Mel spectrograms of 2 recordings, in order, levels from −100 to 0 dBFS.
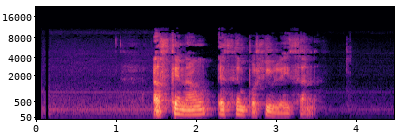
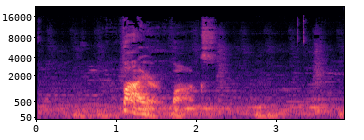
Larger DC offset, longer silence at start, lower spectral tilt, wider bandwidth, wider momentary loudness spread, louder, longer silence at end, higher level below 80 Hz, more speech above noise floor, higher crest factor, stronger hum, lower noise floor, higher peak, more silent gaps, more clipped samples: neither; first, 1.45 s vs 0.05 s; second, -4.5 dB/octave vs -6.5 dB/octave; second, 11 kHz vs 16 kHz; second, 14 LU vs 26 LU; second, -24 LUFS vs -20 LUFS; first, 1 s vs 0 s; second, -60 dBFS vs -46 dBFS; first, 41 dB vs 22 dB; about the same, 26 dB vs 22 dB; neither; first, -65 dBFS vs -42 dBFS; about the same, -2 dBFS vs -2 dBFS; neither; neither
